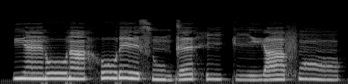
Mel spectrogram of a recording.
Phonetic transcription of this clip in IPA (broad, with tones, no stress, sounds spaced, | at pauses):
j ɛ̃˧ ɾ o˧ ɾ ã˧ h o˦ ɾ e˦˨ s ũ˨ ɡ ɛ˨˦ h i˧ k i˨ j a˨˦ f ɔ̃˦˨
